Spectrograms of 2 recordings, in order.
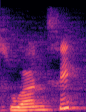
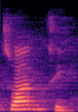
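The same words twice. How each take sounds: First: The word ends with a hard g sound. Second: The word ends with an h-like sound. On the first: The speaker calls it wrong. "Bukan swansih" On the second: The speaker calls it right. "G-nya juga seperti ada H-nya gitu ya"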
